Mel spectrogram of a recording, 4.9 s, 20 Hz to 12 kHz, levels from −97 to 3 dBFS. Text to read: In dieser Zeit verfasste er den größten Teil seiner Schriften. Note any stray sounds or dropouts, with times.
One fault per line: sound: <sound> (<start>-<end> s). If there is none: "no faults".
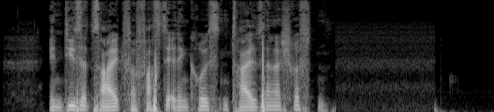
no faults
